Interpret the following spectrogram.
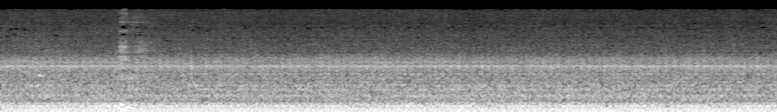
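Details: Mitsubishi Adventure diesel, engine hot, after an XADO engine treatment given for throttle delay, vibration and low power; a steady, even idle with a smooth low drone and no knocking; sounds healthy.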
